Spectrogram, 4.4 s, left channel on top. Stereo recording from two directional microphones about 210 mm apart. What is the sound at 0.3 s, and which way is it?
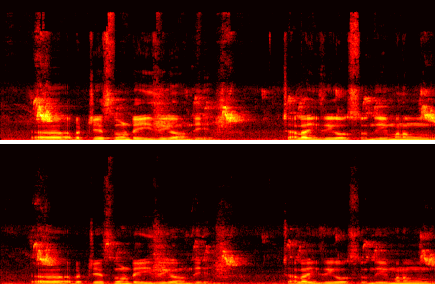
Speech, 10° right (ahead or behind).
